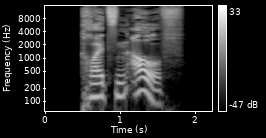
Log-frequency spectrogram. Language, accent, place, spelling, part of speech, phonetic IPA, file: German, Germany, Berlin, kreuzen auf, verb, [ˌkʁɔɪ̯t͡sn̩ ˈaʊ̯f], De-kreuzen auf.ogg
- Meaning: inflection of aufkreuzen: 1. first/third-person plural present 2. first/third-person plural subjunctive I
